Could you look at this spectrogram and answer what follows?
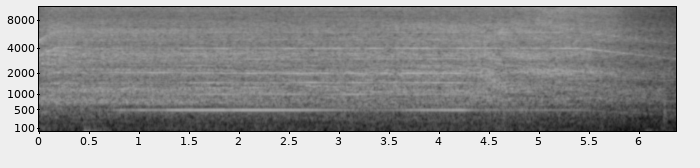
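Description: A router fitted with a micro round cutter trims iron-on edging along a board, giving a steady, close, continuous high whine with a faint tone throughout that eases off near the end.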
